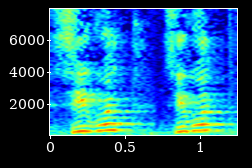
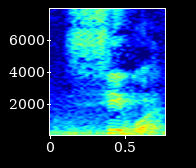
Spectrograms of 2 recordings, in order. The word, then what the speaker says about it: Cihuatl: Y es Siwat o Lamat. Por aquí, Lamat, Siwat.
